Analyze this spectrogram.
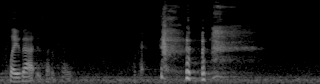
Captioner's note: laughs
